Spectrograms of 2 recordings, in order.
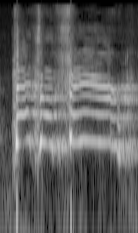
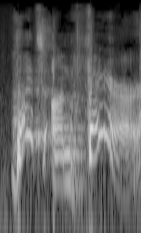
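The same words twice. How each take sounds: First: Squealed very high and slow, a comic tantrum; mock British shriek. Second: Much higher, slow, put-on whiny voice; mock British whine. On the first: Teacher mocking British soldiers ambushed from the trees, shrieking high and whiny. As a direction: shriek it like an outraged redcoat. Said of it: "and they'd go". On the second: Teacher mocking the British generals, in a high whiny put-on voice. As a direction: drawl it out like a prissy redcoat. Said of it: "which was like".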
